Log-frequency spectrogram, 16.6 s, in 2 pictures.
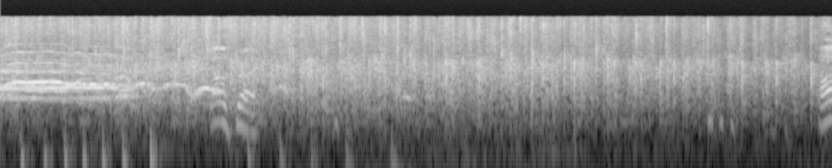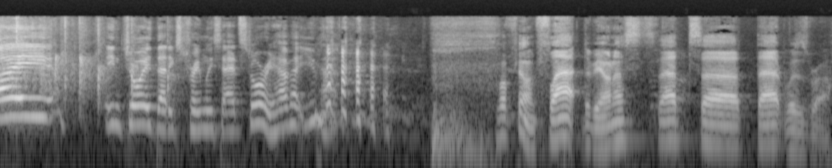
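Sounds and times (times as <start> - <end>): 
audience applause: 0.0 - 9.8
speech: 2.2 - 2.7, 8.2 - 12.4, 13.3 - 16.6
laughter: 7.0 - 7.8, 11.4 - 12.6.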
